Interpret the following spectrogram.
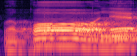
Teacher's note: വഖാല എന്ന് പറയുമ്പോൾ ഖാഫിനും അതിൻ്റെ ദീർഘാക്ഷരമായ അലിഫിനും തഫ്ഖീം കൊടുക്കണം. ഇസ്തിഅലാഇൻ്റെ ഹർഫായ ഖാഫിനെയാണ് ദീർഘിപ്പിക്കുന്നത്.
